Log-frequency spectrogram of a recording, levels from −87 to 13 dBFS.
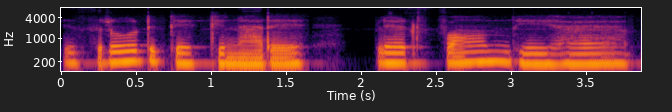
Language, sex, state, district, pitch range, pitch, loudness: Hindi, female, Jharkhand, Palamu, 175-190 Hz, 180 Hz, -16 LUFS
